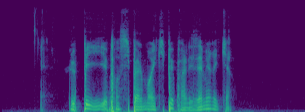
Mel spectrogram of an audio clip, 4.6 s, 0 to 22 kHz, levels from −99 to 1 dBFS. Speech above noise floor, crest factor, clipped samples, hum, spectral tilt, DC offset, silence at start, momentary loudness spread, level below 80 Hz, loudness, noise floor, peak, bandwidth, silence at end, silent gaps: 46 dB; 24 dB; under 0.1%; none; -7 dB/octave; under 0.1%; 0.6 s; 9 LU; -46 dBFS; -35 LUFS; -80 dBFS; -12 dBFS; 14.5 kHz; 1.1 s; none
